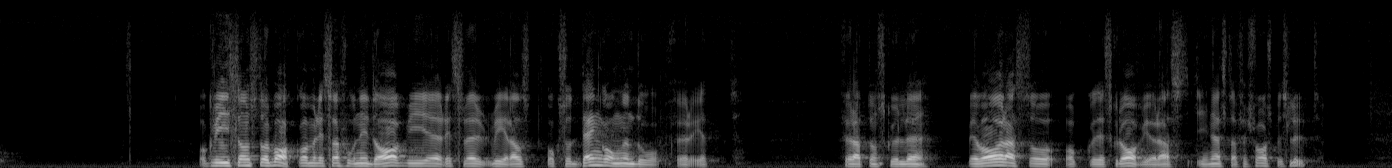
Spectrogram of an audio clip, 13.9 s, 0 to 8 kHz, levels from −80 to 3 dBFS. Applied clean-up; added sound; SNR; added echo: none; none; none; none.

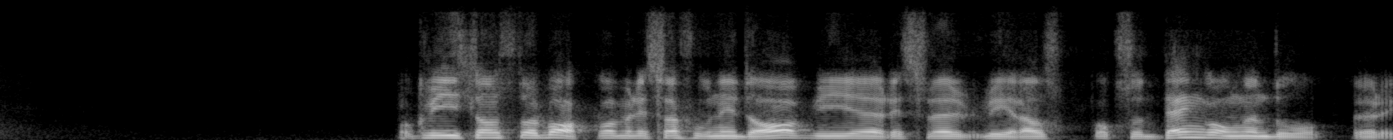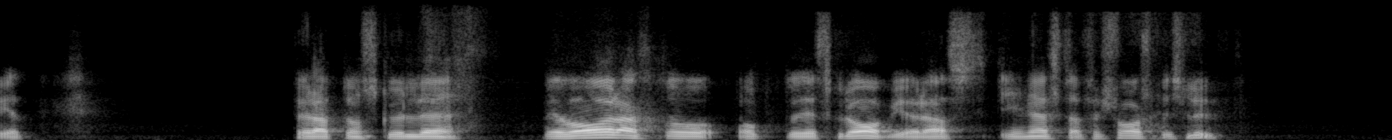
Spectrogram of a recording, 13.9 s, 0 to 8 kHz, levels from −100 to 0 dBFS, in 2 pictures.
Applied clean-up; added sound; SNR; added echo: neural mask model DeepFilterNet 3.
